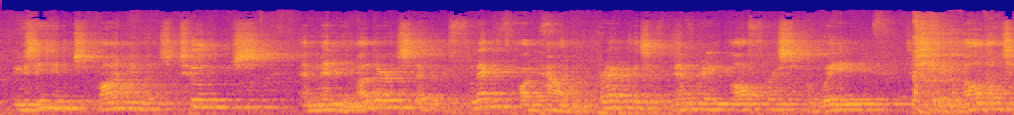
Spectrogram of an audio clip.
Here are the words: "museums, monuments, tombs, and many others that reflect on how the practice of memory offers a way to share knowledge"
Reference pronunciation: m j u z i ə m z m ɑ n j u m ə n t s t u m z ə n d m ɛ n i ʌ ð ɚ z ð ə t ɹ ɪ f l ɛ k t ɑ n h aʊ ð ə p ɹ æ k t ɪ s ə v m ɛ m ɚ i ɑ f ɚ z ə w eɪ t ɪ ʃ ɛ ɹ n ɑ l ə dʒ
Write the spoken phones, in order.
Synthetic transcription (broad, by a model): m j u z i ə m z m ɑ n j u m ə n t s t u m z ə n m ɛ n i ʌ ð ɚ z ð ə t ɹ ɪ f l ɛ k t n h aʊ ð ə p ɹ æ k t ɪ s m ɛ m ɚ i ɑ f ɚ z ə w eɪ t ɪ ʃ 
